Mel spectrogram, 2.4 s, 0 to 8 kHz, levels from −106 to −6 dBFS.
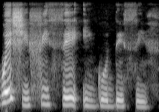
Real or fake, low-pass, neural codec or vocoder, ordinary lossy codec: real; 7.2 kHz; none; none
